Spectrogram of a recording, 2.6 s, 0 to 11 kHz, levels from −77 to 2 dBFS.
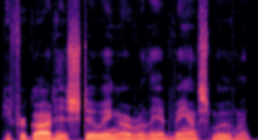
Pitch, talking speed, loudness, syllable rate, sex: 100 Hz, 185 wpm, -17 LUFS, 6.1 syllables/s, male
